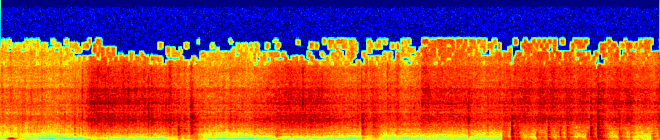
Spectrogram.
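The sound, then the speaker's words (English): Prawns sizzling as they are added to a stir fry: a steady, bright frying hiss with bursts of crackle and stirring, growing louder and busier toward the end, with no talking. “Then we'll add the prawns. See, people make stir fries differently. I like to make it like this, you know. Looks delicious already. I'm going to add the prawns now.”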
